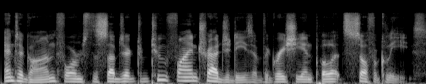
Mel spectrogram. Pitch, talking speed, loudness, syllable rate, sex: 125 Hz, 185 wpm, -18 LUFS, 5.3 syllables/s, male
